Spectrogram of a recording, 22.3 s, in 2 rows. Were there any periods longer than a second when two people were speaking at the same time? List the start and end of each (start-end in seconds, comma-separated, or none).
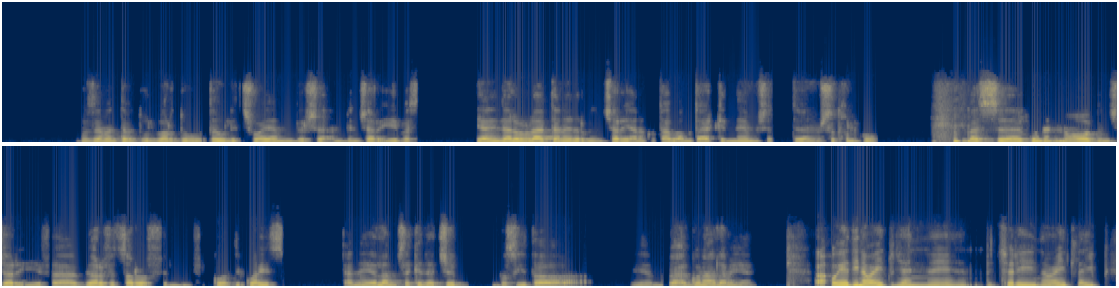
none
